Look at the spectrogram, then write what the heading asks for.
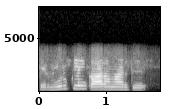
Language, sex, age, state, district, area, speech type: Tamil, female, 18-30, Tamil Nadu, Nagapattinam, urban, conversation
